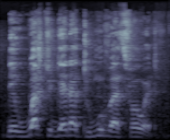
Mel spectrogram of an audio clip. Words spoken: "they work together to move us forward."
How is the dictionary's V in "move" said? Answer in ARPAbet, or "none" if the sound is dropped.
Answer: V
